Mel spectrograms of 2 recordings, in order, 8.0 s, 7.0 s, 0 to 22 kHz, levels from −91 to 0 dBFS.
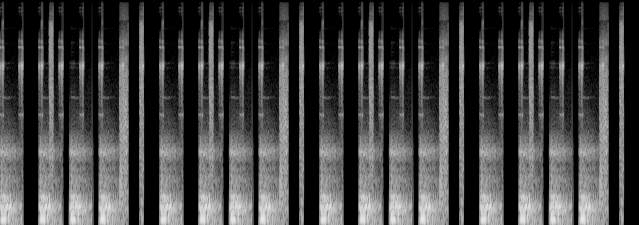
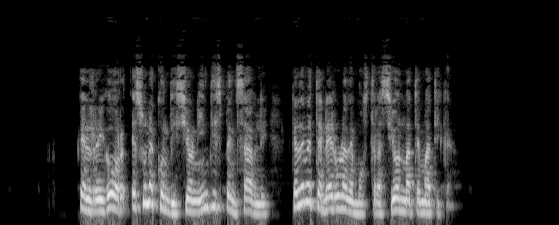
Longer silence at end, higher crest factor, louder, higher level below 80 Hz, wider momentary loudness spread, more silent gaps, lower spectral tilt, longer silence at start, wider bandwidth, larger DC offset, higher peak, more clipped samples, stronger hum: second, 0.2 s vs 1.35 s; about the same, 16 dB vs 14 dB; about the same, -17 LUFS vs -19 LUFS; first, -22 dBFS vs -58 dBFS; second, 2 LU vs 7 LU; neither; second, -4 dB/octave vs -6 dB/octave; second, 0 s vs 1 s; first, over 20 kHz vs 7.8 kHz; first, 0.4% vs under 0.1%; first, 0 dBFS vs -6 dBFS; neither; neither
